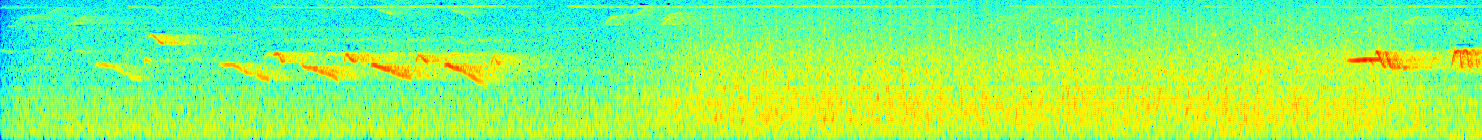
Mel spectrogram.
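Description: Songbirds singing: quick, repeated, falling chirps. The chirps give way to a few seconds of steady rushing noise, and the birdsong returns loudly near the end.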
